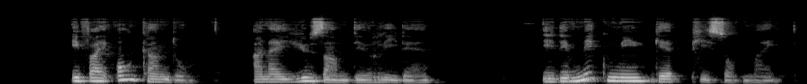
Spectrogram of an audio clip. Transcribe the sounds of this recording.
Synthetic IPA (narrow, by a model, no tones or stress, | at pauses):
ifajʔɔ̃nkʰãndu | ãnajjuzãmdeɹidɛ̃n | idemekmiɡɛt̚pʰisɔvmãɪ̃nd̥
